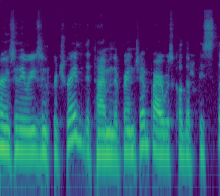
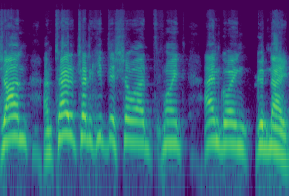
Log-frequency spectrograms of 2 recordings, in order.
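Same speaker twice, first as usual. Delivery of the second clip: loud, angry, fed-up voice; 4 semitones higher, 6 dB louder than usual. Retelling how another speaker rage quit a show: imitating someone angrily quitting. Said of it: "rage quit one of his shows".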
